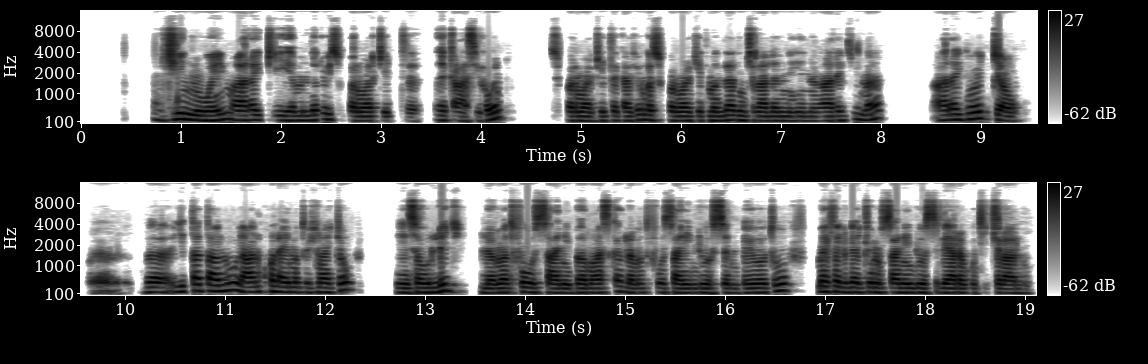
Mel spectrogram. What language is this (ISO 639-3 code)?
amh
